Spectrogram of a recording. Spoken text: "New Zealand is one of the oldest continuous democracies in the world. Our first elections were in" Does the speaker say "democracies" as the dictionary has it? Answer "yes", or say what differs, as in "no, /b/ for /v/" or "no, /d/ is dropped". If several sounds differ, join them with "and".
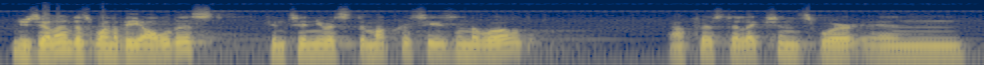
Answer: yes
